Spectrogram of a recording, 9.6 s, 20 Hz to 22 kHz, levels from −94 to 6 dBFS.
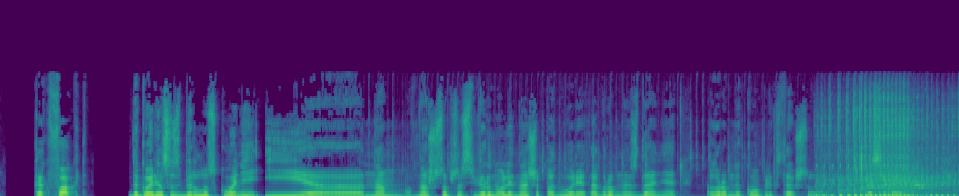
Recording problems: traffic noise; loud; from 4 s on; as loud as the speech

